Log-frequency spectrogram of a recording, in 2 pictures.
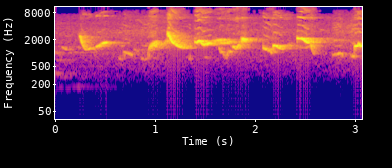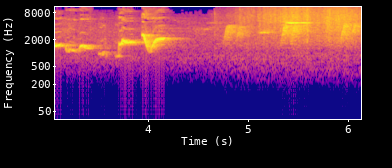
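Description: A straw-headed bulbul pair sings a loud duet of rich, rapid whistled and warbling phrases that pour out almost without a break. A higher, noisier, hissing stretch of calls follows near the end.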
